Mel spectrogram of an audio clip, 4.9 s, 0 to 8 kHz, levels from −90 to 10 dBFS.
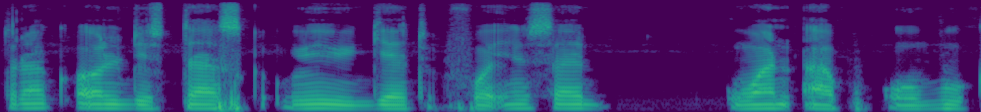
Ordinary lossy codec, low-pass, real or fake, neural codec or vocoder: none; 7.2 kHz; real; none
